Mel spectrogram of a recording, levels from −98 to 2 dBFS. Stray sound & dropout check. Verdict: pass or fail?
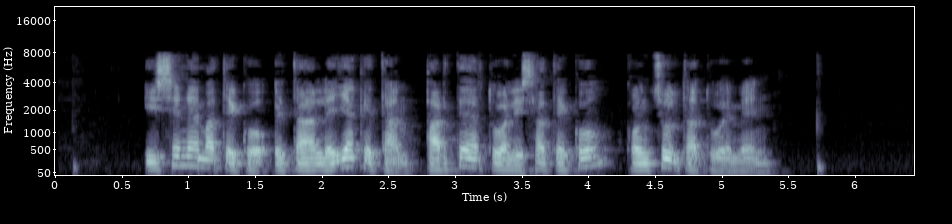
pass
